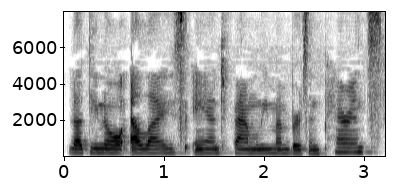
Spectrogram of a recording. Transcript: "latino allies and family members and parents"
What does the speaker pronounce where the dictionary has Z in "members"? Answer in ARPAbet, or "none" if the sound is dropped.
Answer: Z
